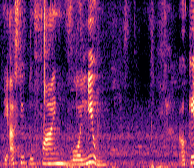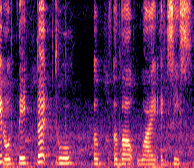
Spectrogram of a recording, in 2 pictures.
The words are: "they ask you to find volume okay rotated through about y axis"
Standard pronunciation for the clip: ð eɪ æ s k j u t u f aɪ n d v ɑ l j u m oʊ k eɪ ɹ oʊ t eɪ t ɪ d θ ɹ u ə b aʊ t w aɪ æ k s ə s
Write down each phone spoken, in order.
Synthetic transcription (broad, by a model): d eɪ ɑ s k j u t u f aɪ n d v ɑ l j u m oʊ k eɪ ɹ oʊ t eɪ t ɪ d t ɹ u ə b aʊ t w aɪ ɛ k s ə s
